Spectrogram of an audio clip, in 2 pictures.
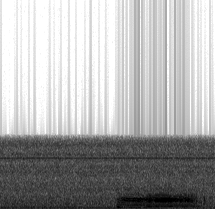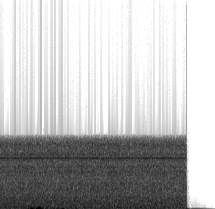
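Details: Chihuahua asleep and snoring, possibly short on sleep from the summer heat, sounding like a middle-aged man: one buzzy, wavering snore of about two seconds over steady electrical hum, followed by a soft thump.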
